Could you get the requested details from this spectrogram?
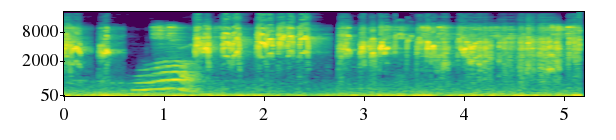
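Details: Crimson sunbird (sogon) in daily 'cuet cuet' chatter: dense, high, buzzy twittering runs with short breaks, and a brief lower descending harmonic whistle near the start.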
